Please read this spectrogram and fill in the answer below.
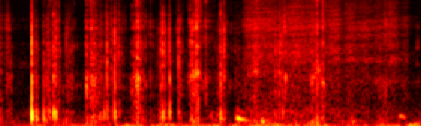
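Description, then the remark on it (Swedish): A bag of Turkish pepper salty licorice candy crinkles and rustles in a quick burst of sharp crackles, then settles into softer, steady crinkling, with faint chewing underneath and no talking. “Jag får tugga i med den här va? Den här ljud...”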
